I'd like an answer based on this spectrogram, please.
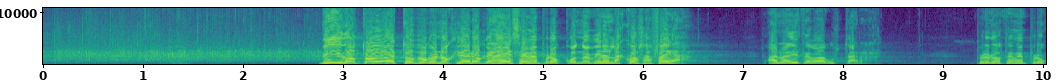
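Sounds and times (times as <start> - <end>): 
audience applause: 0.0 - 3.0
speech: 2.8 - 6.6, 7.2 - 8.4, 9.3 - 10.0.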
